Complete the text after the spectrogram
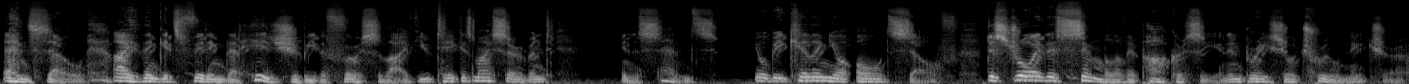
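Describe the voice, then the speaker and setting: A man voicing a possessive, scheming male demon king in a scripted audio roleplay, speaking in slow, breathy half-whispers. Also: medium pitch, big pitch swings, a little mellow, no echo, heavily acted. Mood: gloating, possessive.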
